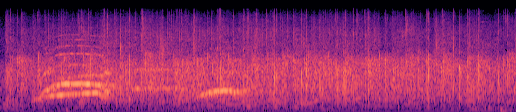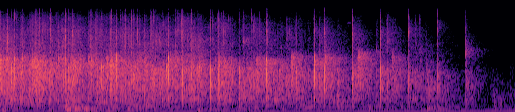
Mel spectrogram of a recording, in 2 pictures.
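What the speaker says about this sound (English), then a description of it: "Give her a big round of applause." A room of listeners gives Marta Jakobovits a long, dense round of applause that holds steady, then thins into separate claps and fades out; speech briefly overlaps the beginning.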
